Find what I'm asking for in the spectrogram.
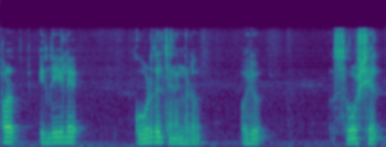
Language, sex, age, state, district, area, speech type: Malayalam, male, 18-30, Kerala, Kasaragod, rural, spontaneous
